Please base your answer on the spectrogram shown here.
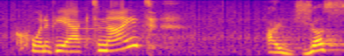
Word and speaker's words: Quinnipiac: It's Quinnipiac.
